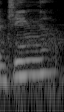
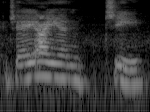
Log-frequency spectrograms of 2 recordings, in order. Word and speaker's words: Jing: that's the Ying the Jing it's j i n j j i n g but I believe it's Jing like Ying Jing anyway I apologize if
